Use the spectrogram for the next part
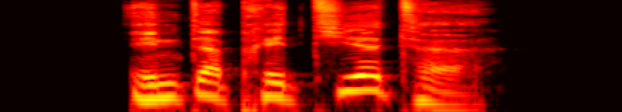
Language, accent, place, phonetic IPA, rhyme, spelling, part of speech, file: German, Germany, Berlin, [ɪntɐpʁeˈtiːɐ̯tə], -iːɐ̯tə, interpretierte, adjective / verb, De-interpretierte.ogg
- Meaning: inflection of interpretieren: 1. first/third-person singular preterite 2. first/third-person singular subjunctive II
